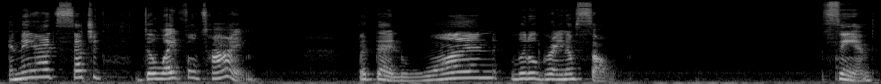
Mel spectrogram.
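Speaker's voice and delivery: ordinary delivery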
